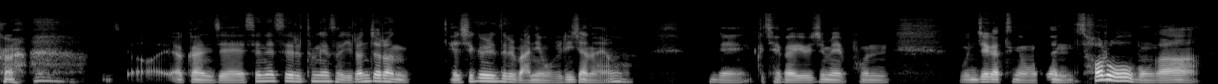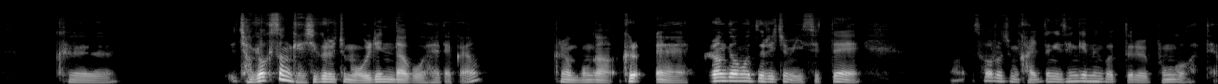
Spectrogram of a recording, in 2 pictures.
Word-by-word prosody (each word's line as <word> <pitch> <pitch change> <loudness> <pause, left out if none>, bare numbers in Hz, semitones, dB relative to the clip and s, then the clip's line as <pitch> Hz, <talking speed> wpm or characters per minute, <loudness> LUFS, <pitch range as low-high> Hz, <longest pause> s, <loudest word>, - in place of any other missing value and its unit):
이제 - - +1 1.7
어 - - -2
약간 105 -3 0
이제 95 +1 -4 0.2
SNS를 145 +4 -1
통해서 140 -4 -3
이런저런 130 0 +2 0.4
게시글들을 135 +2 +1
많이 105 0 -1
올리잖아요. 110 +5 -4 0.8
근데 100 -4 -7
그 - - -17
제가 105 -1 -2
요즘에 105 0 -2
본 105 -1 -8 0.7
문제 110 +3 0
같은 115 -1 +1
경우는 100 +1 -3
서로 175 0 +7
뭔가 100 -1 0 0.7
그 100 -1 -8 1.1
이 - - -18
저격성 170 - +6
게시글을 125 +1 0
좀 110 -3 -3
올린다고 105 -1 +1
해야 100 0 -8
될까요? - - -6 0.7
그런 110 -4 -3
뭔가 105 -1 -2
그 450 - +8 0.2
예 95 -2 0 0.2
그런 160 +1 +7
경우들이 155 -5 +4
좀 105 - -4
있을 100 +2 -9
때 115 -3 0 0.9
어 - - -20
서로 85 - -3
좀 130 -3 -10
갈등이 120 +3 -5
생기는 140 +1 -3
것들을 110 -3 -6
본 110 +1 -5
것 110 -3 -6
같아요. - - -21
110 Hz, 255 characters per minute, -22 LUFS, 100-135 Hz, 1.7 s, 그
